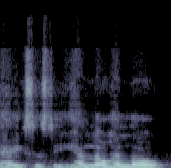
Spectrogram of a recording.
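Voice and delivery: normal talking voice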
